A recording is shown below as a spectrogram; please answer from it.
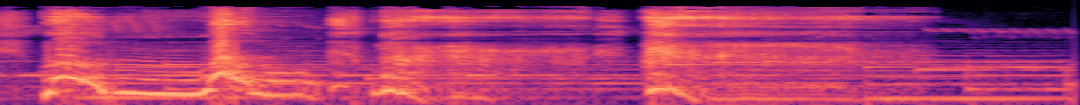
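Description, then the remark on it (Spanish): A voice imitates dogs growling and barking, with three or four loud, rough bursts rising and falling in pitch, separated by short pauses. “los perros confundidos volvieron a ladrar más fuerte a ver si los dueños venían y a ver si esta liebre se asustaba.”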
